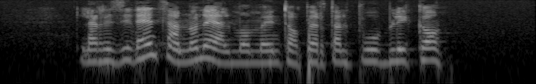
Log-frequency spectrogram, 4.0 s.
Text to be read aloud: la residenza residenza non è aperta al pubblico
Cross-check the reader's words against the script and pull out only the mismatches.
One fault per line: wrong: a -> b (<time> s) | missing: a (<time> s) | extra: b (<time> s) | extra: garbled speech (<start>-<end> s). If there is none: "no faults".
missing: residenza (1.4 s)
extra: al momento (1.6 s)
